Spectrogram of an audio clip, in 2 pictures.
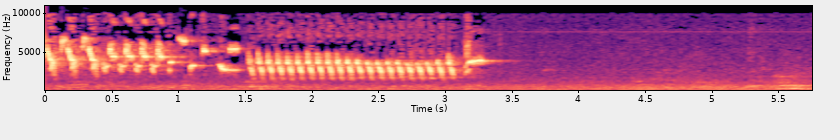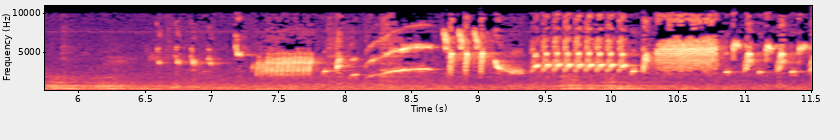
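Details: Jilguero latino goldfinch song: fast buzzy trills and a sustained rattling phrase, then a quiet gap of about four seconds before renewed bursts of sweeping whistles and dense chattering trills.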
